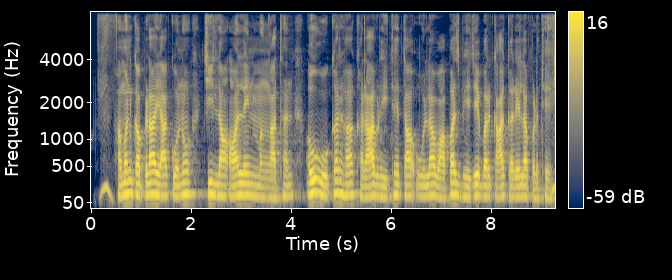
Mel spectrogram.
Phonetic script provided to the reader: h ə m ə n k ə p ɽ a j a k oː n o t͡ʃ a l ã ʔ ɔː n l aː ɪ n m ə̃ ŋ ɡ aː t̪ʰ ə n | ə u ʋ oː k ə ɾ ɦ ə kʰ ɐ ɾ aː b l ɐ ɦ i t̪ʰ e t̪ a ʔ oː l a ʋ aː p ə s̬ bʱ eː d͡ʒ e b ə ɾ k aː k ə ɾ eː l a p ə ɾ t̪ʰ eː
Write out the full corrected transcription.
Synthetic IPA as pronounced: h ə m ə n k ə p ɽ a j a k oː n o t͡ʃ i l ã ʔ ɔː n l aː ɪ n m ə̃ ŋ ɡ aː t̪ʰ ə n | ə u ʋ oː k ə ɾ ɦ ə kʰ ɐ ɾ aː b ɾ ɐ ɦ i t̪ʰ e t̪ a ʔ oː l a ʋ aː p ə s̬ bʱ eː d͡ʒ e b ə ɾ k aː k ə ɾ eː l a p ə ɽ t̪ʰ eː

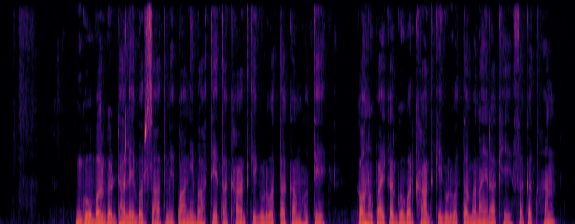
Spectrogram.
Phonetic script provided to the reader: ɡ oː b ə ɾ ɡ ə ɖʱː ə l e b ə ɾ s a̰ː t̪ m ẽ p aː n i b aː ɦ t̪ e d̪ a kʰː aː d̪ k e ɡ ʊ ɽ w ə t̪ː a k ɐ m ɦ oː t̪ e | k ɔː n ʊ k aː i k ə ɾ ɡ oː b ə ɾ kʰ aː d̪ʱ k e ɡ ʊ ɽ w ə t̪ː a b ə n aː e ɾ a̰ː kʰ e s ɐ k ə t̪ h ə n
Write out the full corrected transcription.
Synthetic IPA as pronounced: ɡ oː b ə ɾ ɡ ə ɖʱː a l e b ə ɾ s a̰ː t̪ m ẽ p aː n i b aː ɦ t̪ e t̪ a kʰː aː d̪ k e ɡ ʊ ɽ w ə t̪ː a k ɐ m ɦ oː t̪ e | k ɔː n ʊ p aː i k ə ɾ ɡ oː b ə ɾ kʰ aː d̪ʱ k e ɡ ʊ ɽ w ə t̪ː a b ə n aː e ɾ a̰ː kʰ e s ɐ k ə t̪ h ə n

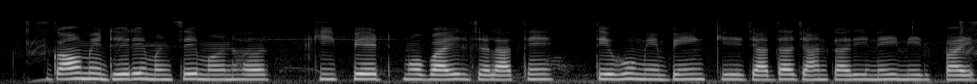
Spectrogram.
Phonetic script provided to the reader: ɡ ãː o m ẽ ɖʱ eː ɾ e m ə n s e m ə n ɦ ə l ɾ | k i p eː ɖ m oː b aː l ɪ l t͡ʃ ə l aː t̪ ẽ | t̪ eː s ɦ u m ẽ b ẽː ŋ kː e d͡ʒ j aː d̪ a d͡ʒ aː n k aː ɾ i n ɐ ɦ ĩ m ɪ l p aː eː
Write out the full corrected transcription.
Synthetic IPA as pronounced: ɡ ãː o m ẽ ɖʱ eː ɾ e m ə n s e m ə n ɦ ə ɾ | k i p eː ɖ m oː b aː ɪ l t͡ʃ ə l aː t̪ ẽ | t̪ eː ɦ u m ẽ b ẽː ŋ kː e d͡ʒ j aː d̪ a d͡ʒ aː n k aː ɾ i n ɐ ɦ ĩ m ɪ l p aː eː

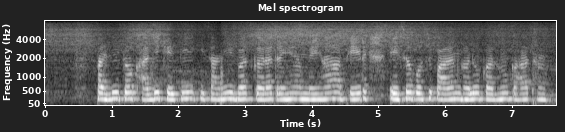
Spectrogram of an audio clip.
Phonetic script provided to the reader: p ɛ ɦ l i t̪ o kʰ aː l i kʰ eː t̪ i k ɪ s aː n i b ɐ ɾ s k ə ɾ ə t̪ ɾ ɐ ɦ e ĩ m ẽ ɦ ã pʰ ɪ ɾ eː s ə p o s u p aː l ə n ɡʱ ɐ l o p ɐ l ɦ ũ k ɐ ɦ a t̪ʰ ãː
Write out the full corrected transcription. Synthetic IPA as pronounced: p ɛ ɦ l i t̪ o kʰ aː l i kʰ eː t̪ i k ɪ s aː n i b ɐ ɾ s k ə ɾ ə t̪ ɾ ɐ ɦ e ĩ m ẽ ɦ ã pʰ ɪ ɾ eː s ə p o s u p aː l ə n ɡʱ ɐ l o k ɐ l ɦ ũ k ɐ ɦ a t̪ʰ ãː

